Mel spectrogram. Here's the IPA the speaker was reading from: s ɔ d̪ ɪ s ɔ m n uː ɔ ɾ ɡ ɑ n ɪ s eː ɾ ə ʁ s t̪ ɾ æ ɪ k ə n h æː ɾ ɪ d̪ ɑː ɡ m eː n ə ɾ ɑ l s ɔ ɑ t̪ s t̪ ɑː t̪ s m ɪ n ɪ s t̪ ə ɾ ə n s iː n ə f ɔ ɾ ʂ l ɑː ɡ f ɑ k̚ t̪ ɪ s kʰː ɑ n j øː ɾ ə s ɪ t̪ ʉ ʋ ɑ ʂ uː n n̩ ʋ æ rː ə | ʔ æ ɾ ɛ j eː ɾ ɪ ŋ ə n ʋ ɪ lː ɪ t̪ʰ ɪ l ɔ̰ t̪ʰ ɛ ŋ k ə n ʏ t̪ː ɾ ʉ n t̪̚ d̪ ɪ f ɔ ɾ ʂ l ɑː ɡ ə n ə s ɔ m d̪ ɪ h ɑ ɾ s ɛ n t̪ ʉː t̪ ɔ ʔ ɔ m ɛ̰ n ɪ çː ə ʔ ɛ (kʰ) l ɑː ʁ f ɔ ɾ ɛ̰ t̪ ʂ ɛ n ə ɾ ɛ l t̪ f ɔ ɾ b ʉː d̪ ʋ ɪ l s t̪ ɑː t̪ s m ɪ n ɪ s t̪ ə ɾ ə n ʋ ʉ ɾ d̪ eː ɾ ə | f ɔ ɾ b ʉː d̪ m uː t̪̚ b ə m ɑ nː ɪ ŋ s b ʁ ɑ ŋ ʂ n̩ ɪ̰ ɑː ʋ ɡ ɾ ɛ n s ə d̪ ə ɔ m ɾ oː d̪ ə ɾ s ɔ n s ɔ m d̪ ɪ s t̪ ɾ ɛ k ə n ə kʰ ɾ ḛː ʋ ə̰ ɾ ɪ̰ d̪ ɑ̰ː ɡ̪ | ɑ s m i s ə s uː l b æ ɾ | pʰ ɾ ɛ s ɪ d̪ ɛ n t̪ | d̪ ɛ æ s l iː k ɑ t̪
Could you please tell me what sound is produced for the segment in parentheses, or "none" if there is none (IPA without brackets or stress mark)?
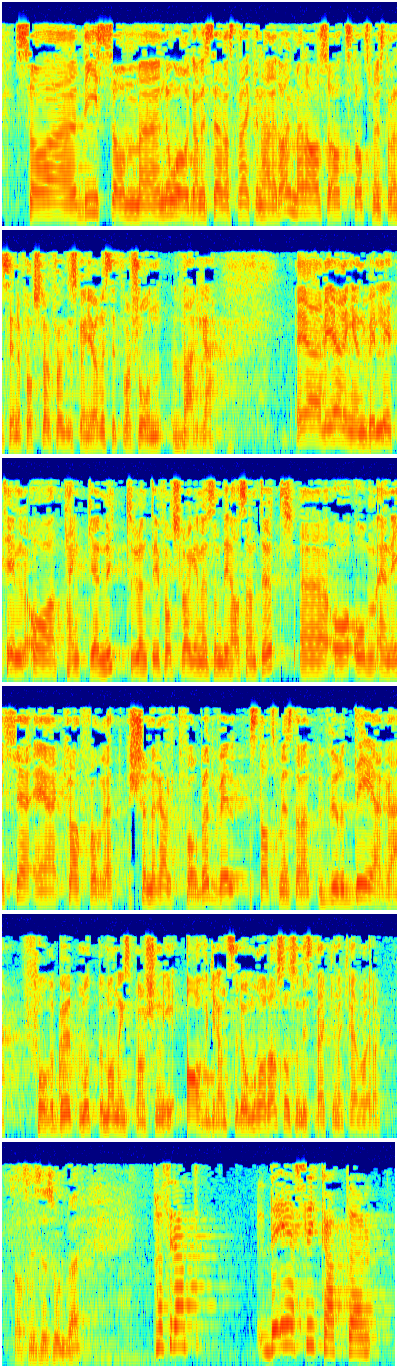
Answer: kʰ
